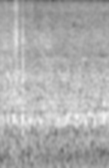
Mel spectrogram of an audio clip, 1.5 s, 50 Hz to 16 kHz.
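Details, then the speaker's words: Cadillac DeVille Northstar V8 idling after alternator replacement and battery charging: thin, steady high whine over a smooth idle, indicating it is charging; normal alternator whine while charging. "I can actually hear the alternator whining, so that tells me it's charging."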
